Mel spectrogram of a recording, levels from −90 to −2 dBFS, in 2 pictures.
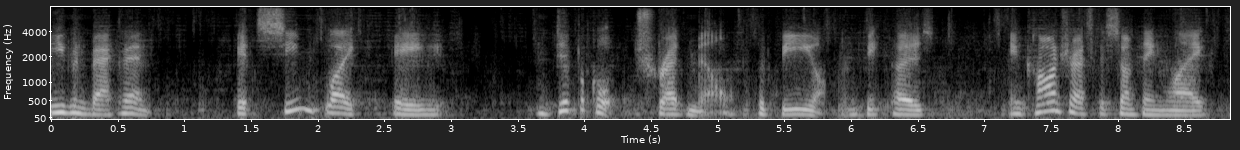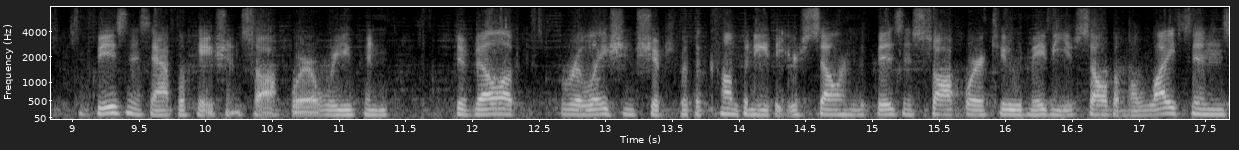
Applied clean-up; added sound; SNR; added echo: neural separator model SepFormer DNS4.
